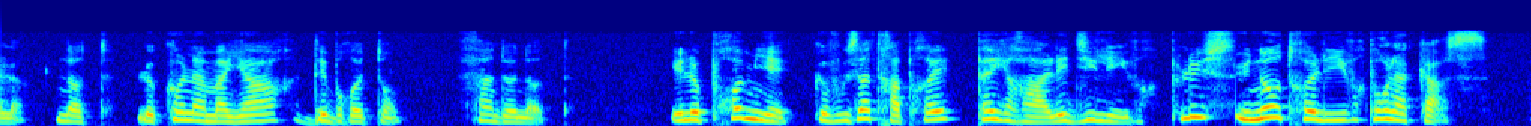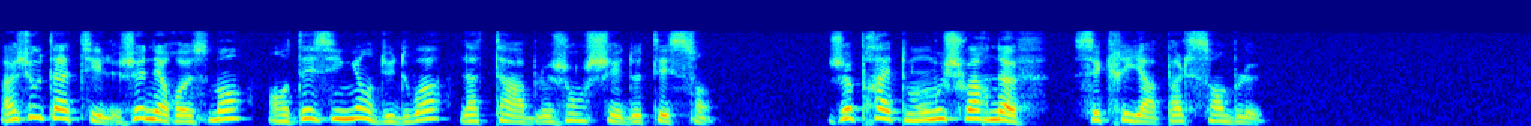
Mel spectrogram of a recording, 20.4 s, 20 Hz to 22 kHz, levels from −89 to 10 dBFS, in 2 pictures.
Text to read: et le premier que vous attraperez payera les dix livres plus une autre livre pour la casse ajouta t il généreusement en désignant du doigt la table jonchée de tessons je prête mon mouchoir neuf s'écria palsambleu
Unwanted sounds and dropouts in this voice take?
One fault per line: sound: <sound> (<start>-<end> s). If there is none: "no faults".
no faults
